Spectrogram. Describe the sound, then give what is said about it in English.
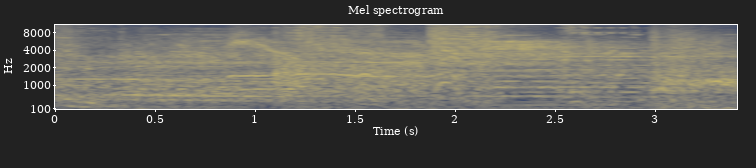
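A loud crashing and splintering as a door is smashed in a video game, a dense burst of impacts and debris that lasts for several seconds with a few sharper hits. “Okay, we smashed that door.”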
